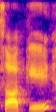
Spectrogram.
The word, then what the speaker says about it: sake: So sake, so you'll pronounce this word as sake.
